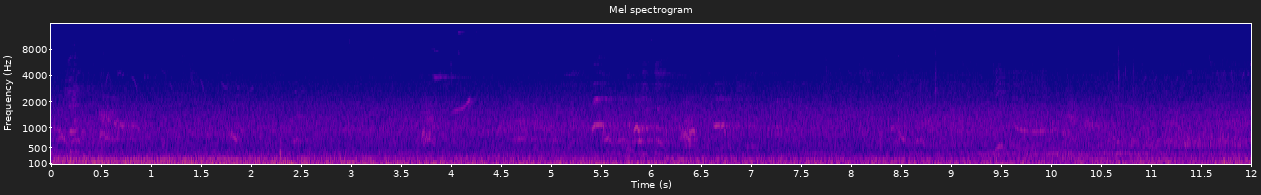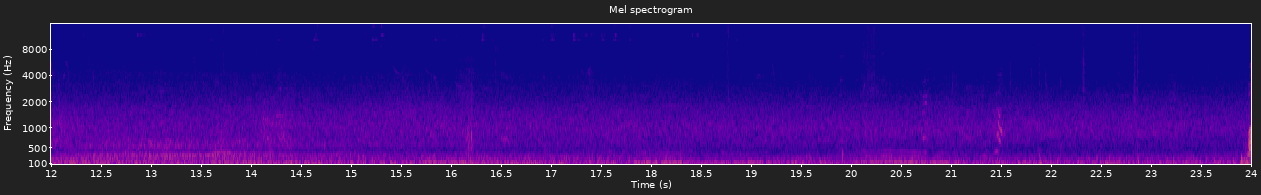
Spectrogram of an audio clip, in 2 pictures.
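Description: Outdoor ambience: a steady low hum with faint, scattered distant voices and dog sounds over it.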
